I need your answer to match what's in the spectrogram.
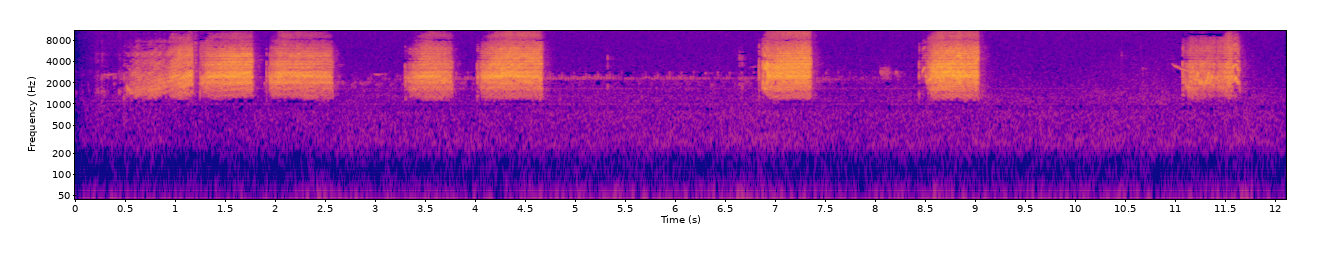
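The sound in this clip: Harsh, raspy snarl calls of a snow bunting in winter: several short, buzzy bursts spaced irregularly, some in quick pairs and others after longer quiet gaps.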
